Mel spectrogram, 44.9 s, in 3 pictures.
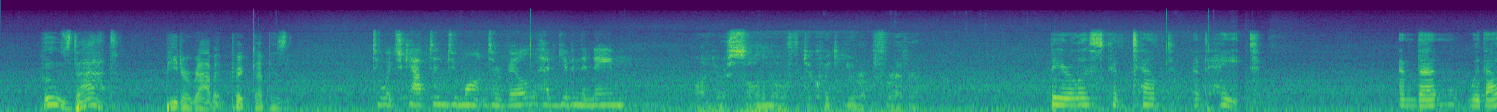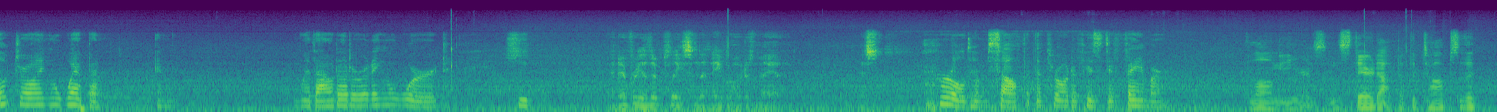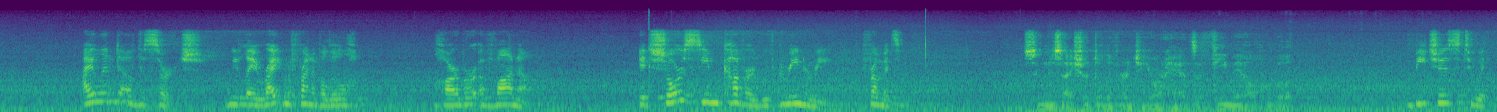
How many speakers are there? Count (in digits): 4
